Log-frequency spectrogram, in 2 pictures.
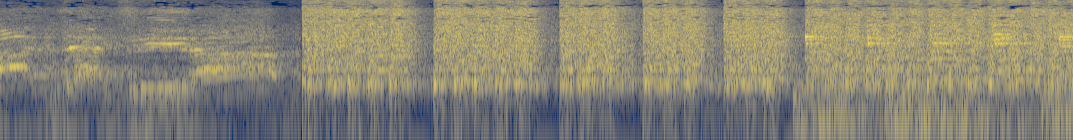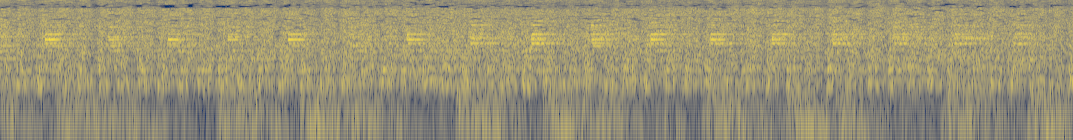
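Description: A crowd shouting in unison, then a Puneri dhol-tasha ensemble strikes up about a second and a half in. A few loud separate strokes lead into steady massed dhol drumming with rapid tasha rolls.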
